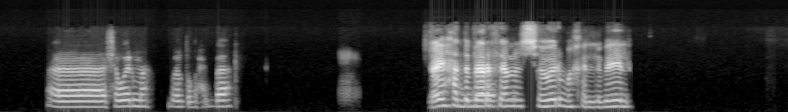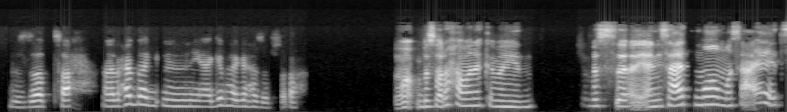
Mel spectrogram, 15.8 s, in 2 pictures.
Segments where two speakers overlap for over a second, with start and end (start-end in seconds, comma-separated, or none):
none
